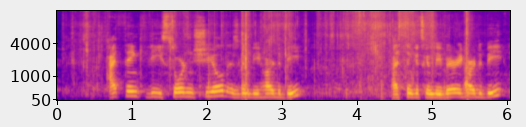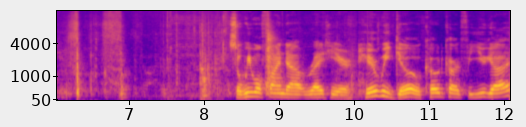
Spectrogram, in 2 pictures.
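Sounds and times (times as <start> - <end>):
cardboard rustling: 0.0 - 8.2.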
